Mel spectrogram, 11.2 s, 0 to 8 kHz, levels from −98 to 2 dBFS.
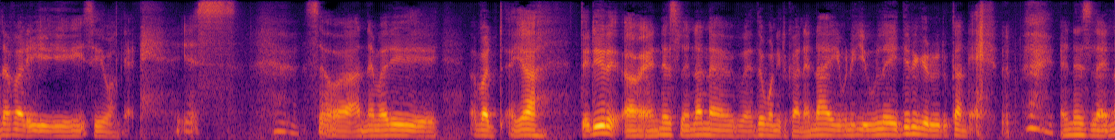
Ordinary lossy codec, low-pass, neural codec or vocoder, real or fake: none; none; codec, 16 kHz, 1 kbps, X-Codec, WavLM features, trained on Multilingual LibriSpeech; fake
